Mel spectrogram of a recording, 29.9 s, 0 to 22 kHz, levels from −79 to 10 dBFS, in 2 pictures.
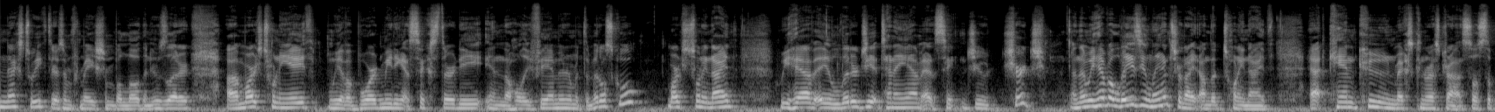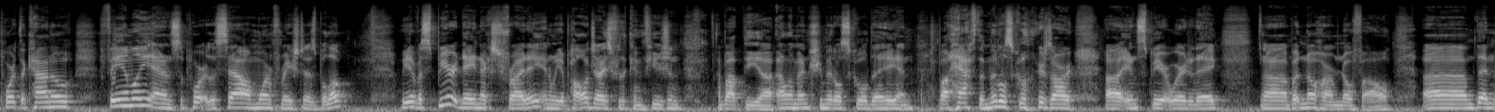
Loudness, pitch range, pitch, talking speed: -17 LUFS, 135-170 Hz, 145 Hz, 210 wpm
